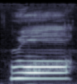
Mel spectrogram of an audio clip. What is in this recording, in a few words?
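"ruo", Mandarin Chinese, first tone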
